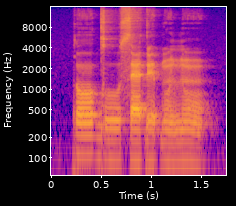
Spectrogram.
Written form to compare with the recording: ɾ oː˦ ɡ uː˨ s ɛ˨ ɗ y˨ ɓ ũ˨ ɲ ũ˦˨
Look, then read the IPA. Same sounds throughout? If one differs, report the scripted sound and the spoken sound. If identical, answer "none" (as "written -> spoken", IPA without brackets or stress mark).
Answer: y˨ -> ɪ˨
